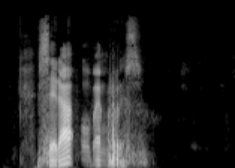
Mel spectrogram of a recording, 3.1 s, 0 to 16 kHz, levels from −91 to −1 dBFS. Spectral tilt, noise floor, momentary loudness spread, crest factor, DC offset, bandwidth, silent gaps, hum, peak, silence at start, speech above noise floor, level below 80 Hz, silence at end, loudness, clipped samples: -5.5 dB/octave; -83 dBFS; 19 LU; 24 dB; under 0.1%; 11 kHz; none; none; 0 dBFS; 0.5 s; 61 dB; -42 dBFS; 1.25 s; -21 LUFS; under 0.1%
